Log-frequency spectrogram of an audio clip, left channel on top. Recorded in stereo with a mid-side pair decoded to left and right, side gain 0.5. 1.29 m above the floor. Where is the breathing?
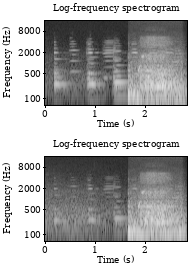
5° left, 2 m.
